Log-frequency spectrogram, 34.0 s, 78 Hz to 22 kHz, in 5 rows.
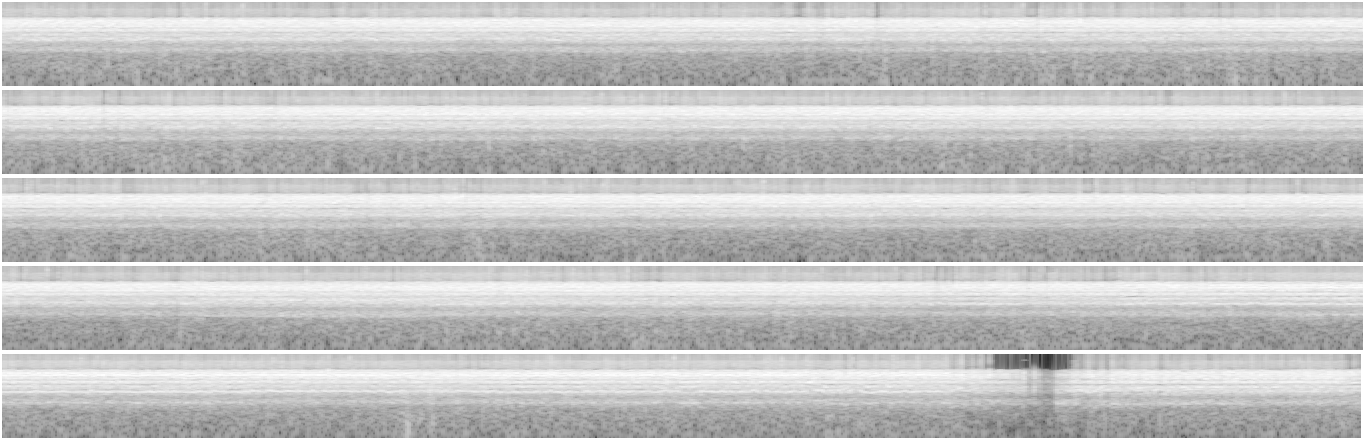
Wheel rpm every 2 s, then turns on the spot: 230, 230, 230, 230, 230, 230, 230, 230, 240, 230, 230, 220, 230, 220, 220, 210, 150.
none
